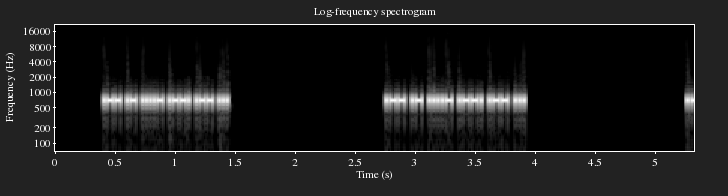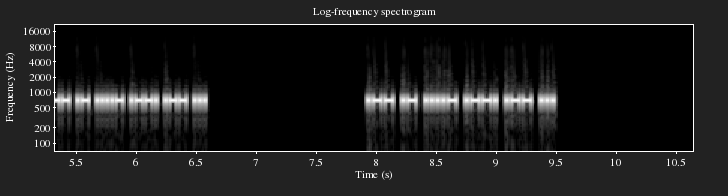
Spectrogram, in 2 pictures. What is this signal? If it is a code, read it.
Morse code, heard as a keyed tone, about 66 wpm, 700 Hz. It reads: WA4PWS WA4PWS WA4PWS WA4PWS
